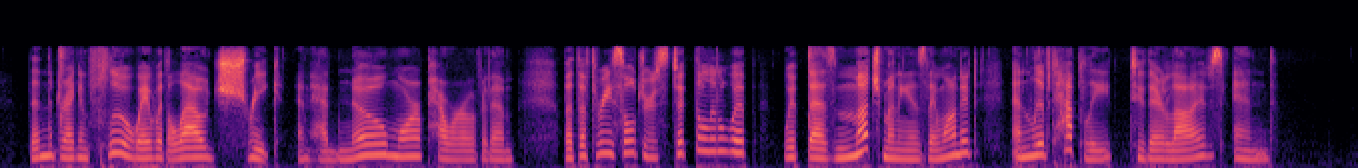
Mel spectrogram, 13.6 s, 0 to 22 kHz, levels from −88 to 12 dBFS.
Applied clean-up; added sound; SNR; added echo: neural mask model RNNoise.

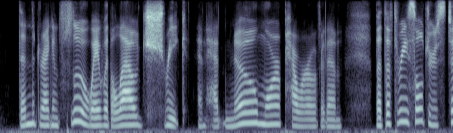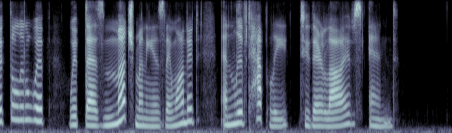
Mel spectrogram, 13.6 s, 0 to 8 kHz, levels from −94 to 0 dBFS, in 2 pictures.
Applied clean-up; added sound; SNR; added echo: neural diffusion model UNIVERSE++.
